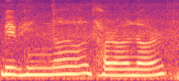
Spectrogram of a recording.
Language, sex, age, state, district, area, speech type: Assamese, female, 18-30, Assam, Kamrup Metropolitan, urban, spontaneous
